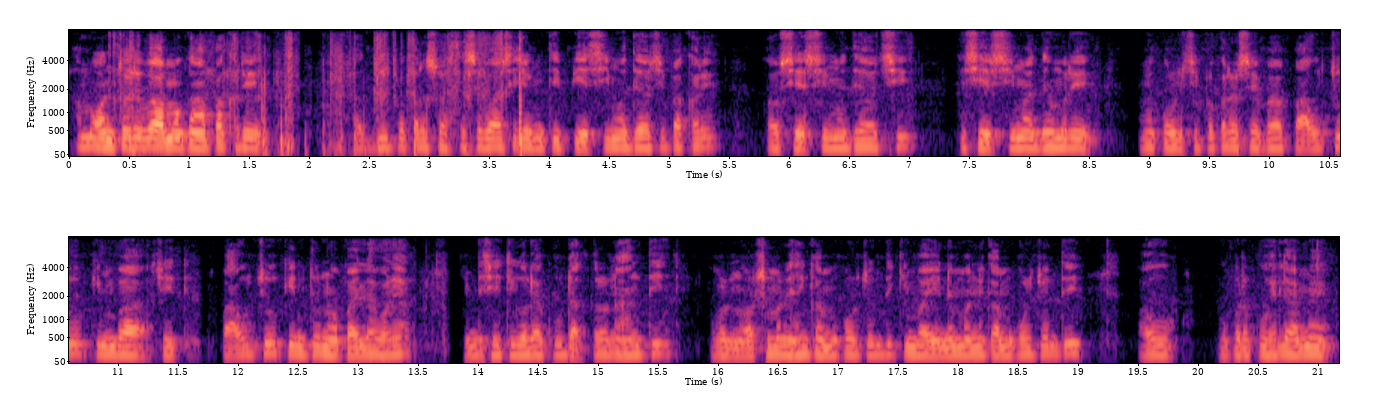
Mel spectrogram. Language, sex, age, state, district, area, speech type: Odia, male, 30-45, Odisha, Kandhamal, rural, spontaneous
